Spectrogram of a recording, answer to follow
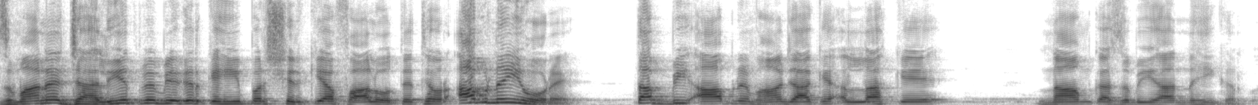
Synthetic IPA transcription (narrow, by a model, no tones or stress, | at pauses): zɐmaːned͡ʒaːɦliːət̪mẽbʱiɐɡəɾkɐɦĩpɐɾʃɪɾkijafaːlɦoːt̪et̪ʰeɔːɾʔɐbnɐɦĩɦoːɾɐ̰ḛː | t̪ɐbːiʔaːpneʋɐɦãd͡ʒaːkeʔɐlːaɦke | naːmkazɐbiːɦanɐɦĩkɐ̰ɾna̰ː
